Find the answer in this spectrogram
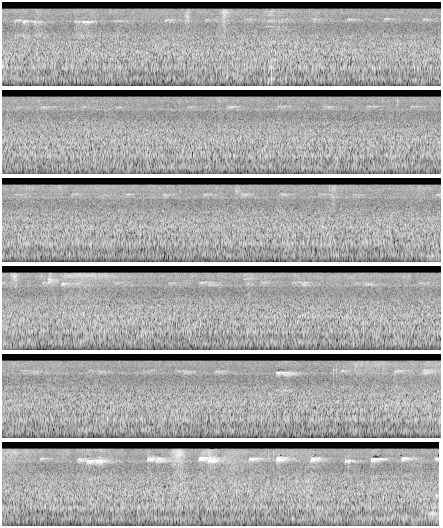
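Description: Small DC motor of a speed-control trainer running at low speed: a steady, even whirr with no clear change in pitch as its speed is slowly raised.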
